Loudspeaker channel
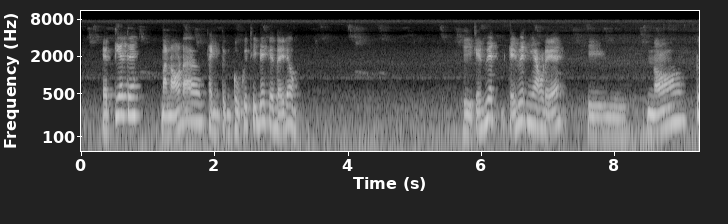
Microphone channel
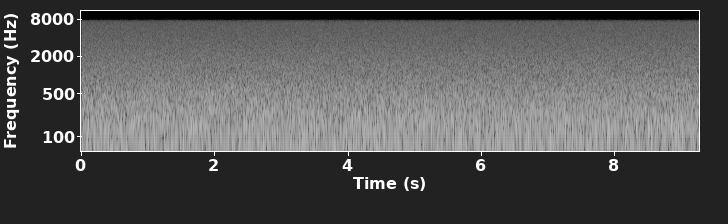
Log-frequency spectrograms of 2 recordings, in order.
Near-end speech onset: none

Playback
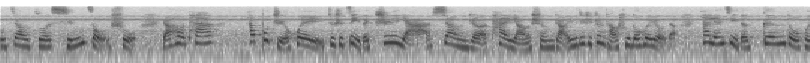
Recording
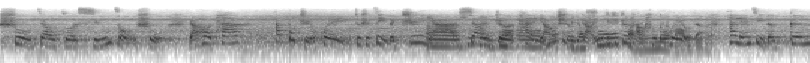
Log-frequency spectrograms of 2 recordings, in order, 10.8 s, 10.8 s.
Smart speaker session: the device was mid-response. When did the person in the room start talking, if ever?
5.6 s

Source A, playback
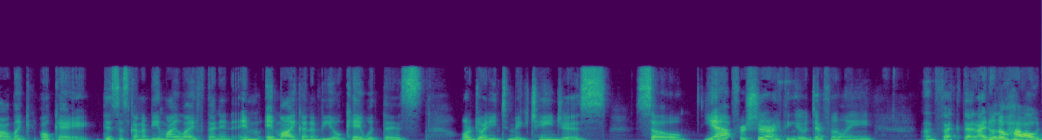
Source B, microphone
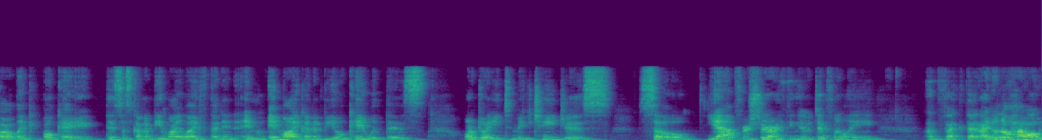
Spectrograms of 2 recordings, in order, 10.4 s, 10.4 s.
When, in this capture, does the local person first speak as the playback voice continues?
none

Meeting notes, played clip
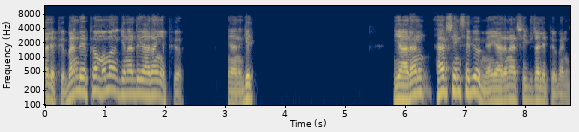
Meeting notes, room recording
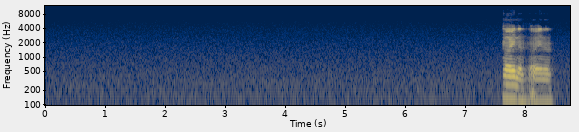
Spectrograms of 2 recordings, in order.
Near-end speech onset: 7.6 s

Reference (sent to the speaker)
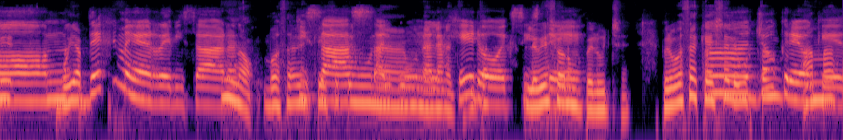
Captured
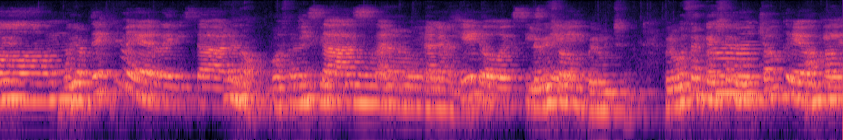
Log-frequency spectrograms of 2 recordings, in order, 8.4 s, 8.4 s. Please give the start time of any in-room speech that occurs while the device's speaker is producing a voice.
none

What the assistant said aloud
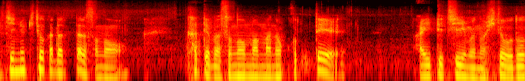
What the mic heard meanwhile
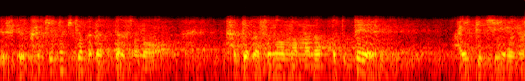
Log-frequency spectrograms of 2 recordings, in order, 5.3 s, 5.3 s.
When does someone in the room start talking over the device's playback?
none

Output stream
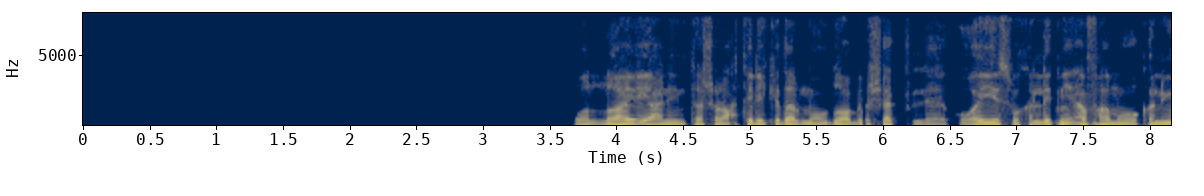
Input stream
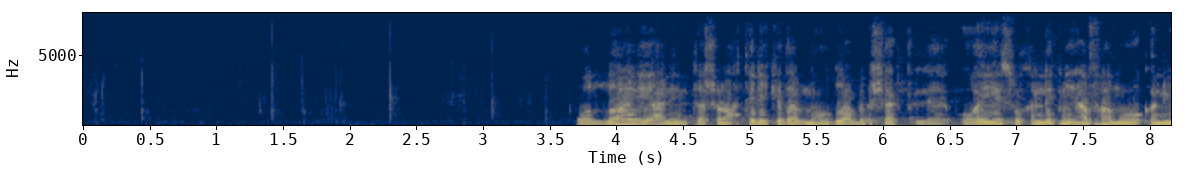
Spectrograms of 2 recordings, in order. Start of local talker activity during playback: none

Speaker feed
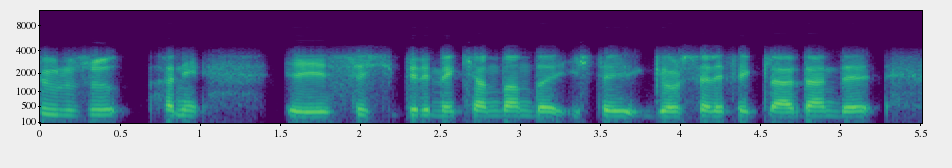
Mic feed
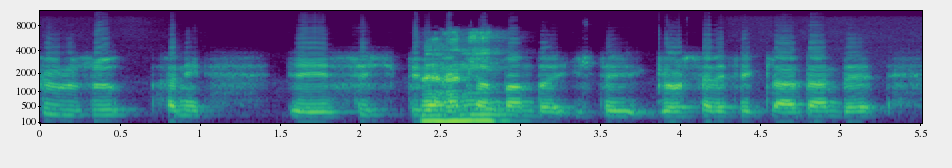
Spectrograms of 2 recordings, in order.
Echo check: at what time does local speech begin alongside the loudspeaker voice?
2.4 s

